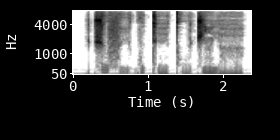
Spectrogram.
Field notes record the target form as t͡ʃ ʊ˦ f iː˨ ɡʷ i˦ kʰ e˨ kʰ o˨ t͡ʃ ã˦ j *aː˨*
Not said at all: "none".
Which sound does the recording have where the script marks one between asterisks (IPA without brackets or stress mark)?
aː˨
